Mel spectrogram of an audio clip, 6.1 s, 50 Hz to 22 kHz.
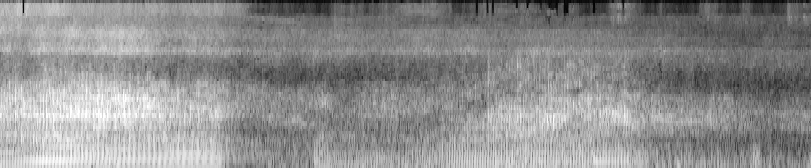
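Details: Mitsubishi Triton MN diesel with new 3-inch exhaust, high-flow cat, no resonator: deep even rumble swelling on a blip, settling to steady idle; controlled, less raspy than before; normal.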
